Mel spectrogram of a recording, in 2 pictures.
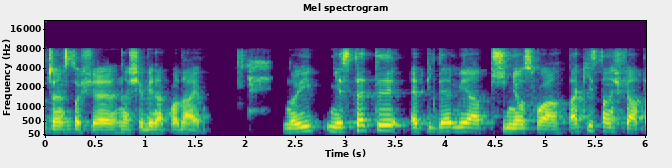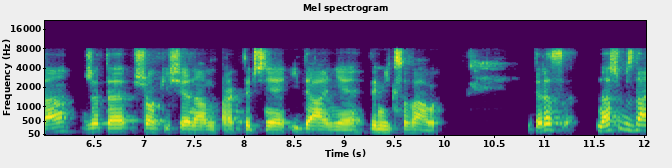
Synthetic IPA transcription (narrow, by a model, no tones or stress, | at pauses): t͡ʂɛ̃w̃st̪ɔɕɛnaɕebʲjɛnakwad̪ajɔ̰̃w̃ | nɔiɲɛst̪ɛt̪ɘɛpʲid̪ɛmʲjapʂɘɲɔswat̪akʲist̪anɕfʲjat̪aʐɛt̪ɛʂɔkʲiɕɛnampɾak̚t̪ɘt͡ʂɲɛʔid̪ɛalɲɛvɘmʲiksɔvawɘ̰ | it̪ɛɾas | naʂɘmzd̪a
